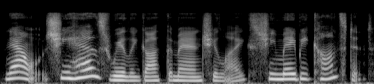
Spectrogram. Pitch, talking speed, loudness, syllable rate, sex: 235 Hz, 210 wpm, -15 LUFS, 4.5 syllables/s, female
